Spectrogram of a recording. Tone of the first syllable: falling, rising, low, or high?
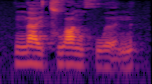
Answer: falling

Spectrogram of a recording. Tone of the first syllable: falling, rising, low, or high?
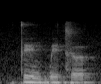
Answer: falling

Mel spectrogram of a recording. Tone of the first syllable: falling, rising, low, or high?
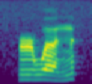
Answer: low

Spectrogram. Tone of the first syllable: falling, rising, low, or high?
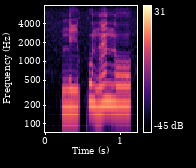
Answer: low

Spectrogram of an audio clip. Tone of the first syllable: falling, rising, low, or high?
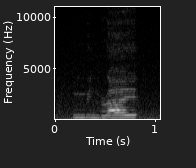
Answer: falling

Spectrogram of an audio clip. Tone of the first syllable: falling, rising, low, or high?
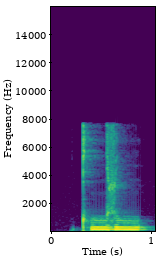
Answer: high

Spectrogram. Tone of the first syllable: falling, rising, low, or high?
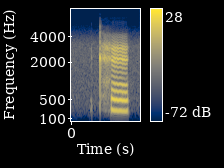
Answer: high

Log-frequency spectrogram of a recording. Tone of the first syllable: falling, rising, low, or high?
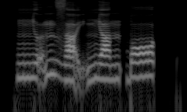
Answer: rising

